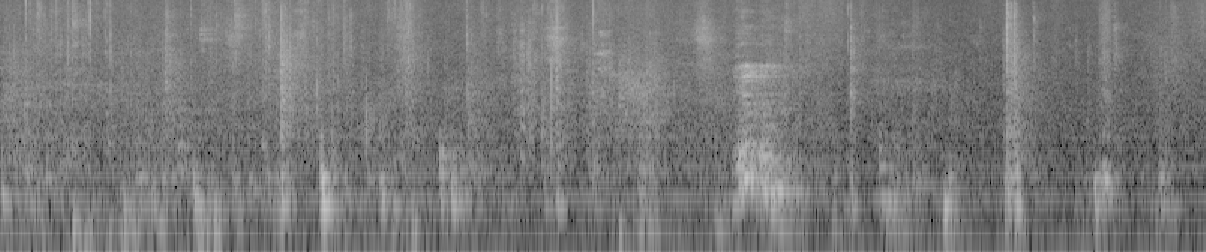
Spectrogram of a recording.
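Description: Irregular rustling and shuffling of paper sheets and sheet music, with soft thumps and scrapes as papers are sorted and moved around while someone searches for a piece of paper, fairly quiet and uneven in rhythm.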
